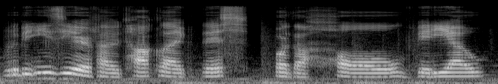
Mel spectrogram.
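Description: A man talking through a pitch-raising voice changer built into his gaming headset, joking slowly during casual gameplay commentary. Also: fairly even intonation, over music. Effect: high-pitched headset voice changer. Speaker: gamer.

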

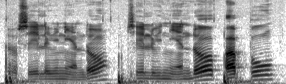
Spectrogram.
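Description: A man giving live, excitable game commentary as a gaming video creator, joking and trash-talking opponents, recorded over loud background noise and keyboard clicks. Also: medium pitch, moderate pace, vocal fry. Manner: excitable, jokey trash talk aimed at opponents.

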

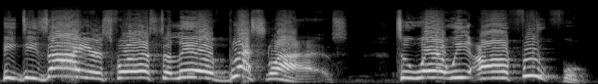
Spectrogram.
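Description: High-voiced preacher with slow emphatic delivery. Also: male voice, sing-song. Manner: rising to near shouts on emphatic lines, slow deliberate phrasing. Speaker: pastor. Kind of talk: sermon. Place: small church room with pulpit, indoors.

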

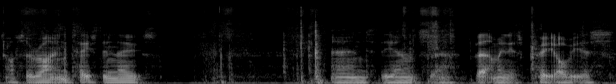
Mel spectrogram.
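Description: A man with a very low, gravelly voice talks around the pipe in his mouth as he samples tobaccos. His delivery is relaxed and half to himself, like casual tasting commentary. A faint noise runs underneath. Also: a little slow.

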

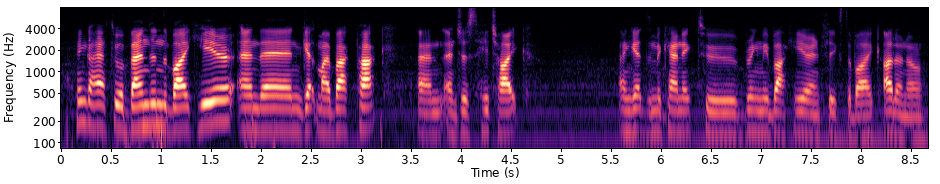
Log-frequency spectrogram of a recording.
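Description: A man's voice: a little high, fairly even intonation, a little fast. A man in his thirties, a travel vlogger, talking casually to a phone held at arm's length outdoors, thinking aloud. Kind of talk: casual vlog talk to camera. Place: outdoors on rural roads and by a waterfall. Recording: loud traffic and outdoor noise.

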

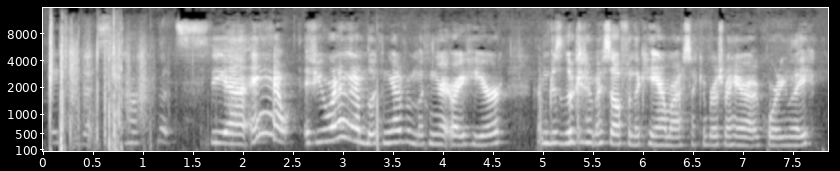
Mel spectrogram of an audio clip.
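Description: A woman's voice: sits high, quick pace, few pauses. A teenage girl vlogging casually to her webcam, hyper, giggly and rambling. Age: teens. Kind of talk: casual chat to camera. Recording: noisy webcam recording.

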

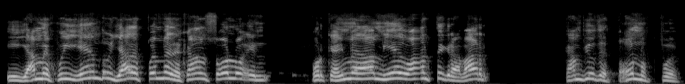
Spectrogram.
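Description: A man's voice: very high-pitched, normal speed, dry recording, studio quality. A man with a Mexican accent talking casually as a musician guest, rambling with lots of fillers and tag questions. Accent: Mexican Spanish. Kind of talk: casual interview chat.

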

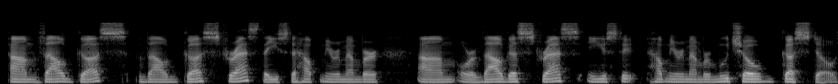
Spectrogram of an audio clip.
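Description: A man's voice: medium pitch, dull audio. A man giving a casual, self-deprecating exam-prep lecture, repeating mnemonics with frequent ums. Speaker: exam review instructor.

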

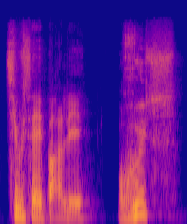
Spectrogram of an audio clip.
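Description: A man's voice: medium pitch, measured pace. A man from France with a Burgundy accent, hosting a casual interview and talking emphatically with many fillers. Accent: Burgundy French. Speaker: host.

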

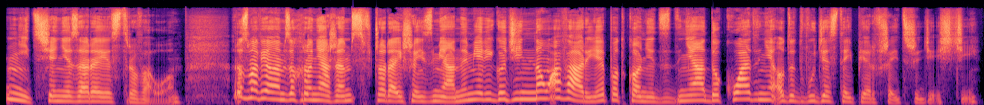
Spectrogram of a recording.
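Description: A woman's voice: mid-range voice, moderate pace, no room sound, voice pushed up, lightly acted. A cold, dismissive male company director, read by a woman narrating an audiobook, curt and businesslike, never raising his tone. It is recorded up close and dry, with no room sound. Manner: calm, curt, bureaucratic. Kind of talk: audiobook dialogue reading. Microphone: close studio mic.

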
